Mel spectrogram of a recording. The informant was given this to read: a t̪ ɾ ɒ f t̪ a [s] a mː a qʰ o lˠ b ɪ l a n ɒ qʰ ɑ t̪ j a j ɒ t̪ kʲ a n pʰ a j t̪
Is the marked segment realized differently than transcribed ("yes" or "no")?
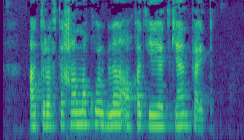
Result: yes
